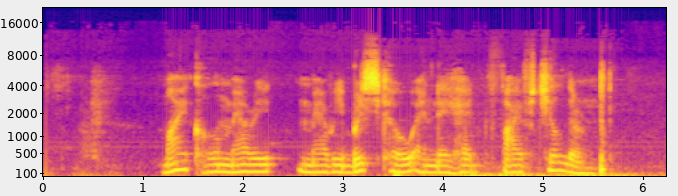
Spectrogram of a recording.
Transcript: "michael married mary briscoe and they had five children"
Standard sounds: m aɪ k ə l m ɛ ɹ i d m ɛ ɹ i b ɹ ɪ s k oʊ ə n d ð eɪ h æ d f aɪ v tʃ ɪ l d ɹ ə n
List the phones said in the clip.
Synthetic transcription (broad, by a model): m aɪ k ə l m ɛ ɹ i d m ɛ ɹ i b ɹ ɪ s k oʊ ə n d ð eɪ h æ d f aɪ v tʃ ɪ l d ɹ ə n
